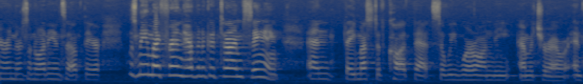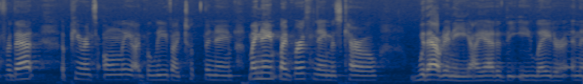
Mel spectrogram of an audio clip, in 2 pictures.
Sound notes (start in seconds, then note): none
